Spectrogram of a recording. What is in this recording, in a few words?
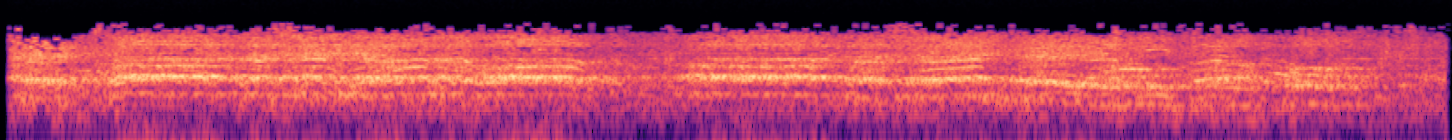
Shite Home Support, Football Chants; Rangers GRFC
